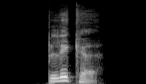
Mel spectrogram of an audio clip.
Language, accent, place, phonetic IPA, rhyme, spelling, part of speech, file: German, Germany, Berlin, [ˈblɪkə], -ɪkə, Blicke, noun, De-Blicke.ogg
- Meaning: nominative/accusative/genitive plural of Blick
